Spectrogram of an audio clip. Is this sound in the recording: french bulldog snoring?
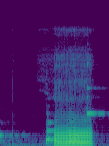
yes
